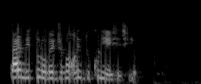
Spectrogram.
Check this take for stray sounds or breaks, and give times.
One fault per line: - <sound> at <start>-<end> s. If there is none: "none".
none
